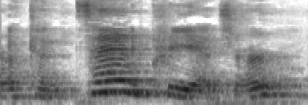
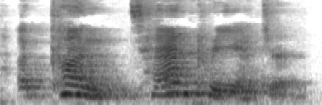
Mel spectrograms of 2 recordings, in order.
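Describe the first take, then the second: First: CONTENT as con-TENT, meaning happy; stress on second syllable. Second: CONTENT as CON-tent, first syllable strong; stress on first syllable. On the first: Teacher showing the changed meaning, content stressed on TENT. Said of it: "you mean you're happy". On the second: Teacher naming a writer's job, content stressed on CON. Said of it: "depending on where you put the stress". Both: Shown as a demonstration.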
